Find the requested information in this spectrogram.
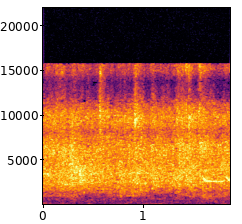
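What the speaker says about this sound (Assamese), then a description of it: "এইটো সময়তে বৰষুণ দিলে" Afternoon rain falling outdoors in rural Assam, a faint, steady hiss of drops heard alone without any talk.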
